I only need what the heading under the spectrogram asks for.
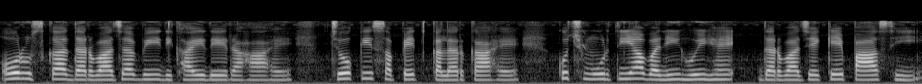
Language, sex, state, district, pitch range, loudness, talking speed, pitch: Hindi, female, Uttar Pradesh, Gorakhpur, 210-245 Hz, -19 LUFS, 150 wpm, 225 Hz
